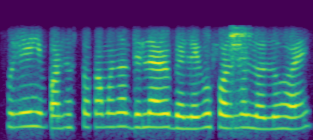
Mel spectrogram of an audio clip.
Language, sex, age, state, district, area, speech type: Assamese, female, 18-30, Assam, Kamrup Metropolitan, urban, conversation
